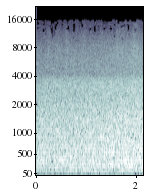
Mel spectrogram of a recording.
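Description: Steady, even hiss of room and recording background noise, with no distinct events.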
